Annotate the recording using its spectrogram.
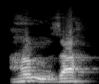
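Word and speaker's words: همزہ: لوگ غلطی کرتے ہیں، اس کو حمزہ کہتے ہیں. حمزہ وہ آخر میں ہا کو پڑھتے ہی نہیں ہیں اور زا کو نرمی کرتے ہیں، یہ بھی ٹھیک نہیں ہے. یہ 4 حرفوں والا حرف ہے لیکن مختصر حرف ہے، لمبا نہیں کرتے. حمزہ، اس کی انگلش کریں گے HAM، ہم، ZAH، زہ.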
